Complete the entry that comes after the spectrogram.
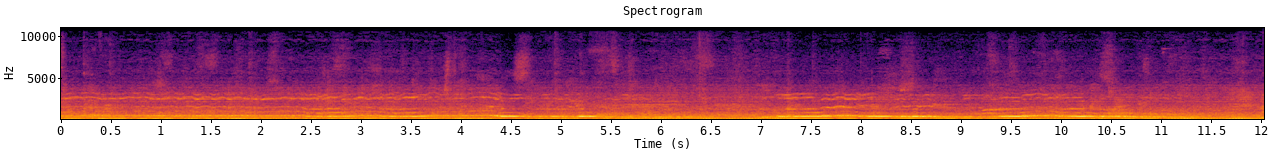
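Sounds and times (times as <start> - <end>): cantor singing held notes: 0.0 - 12.0
steady low accompaniment: 0.0 - 12.0.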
